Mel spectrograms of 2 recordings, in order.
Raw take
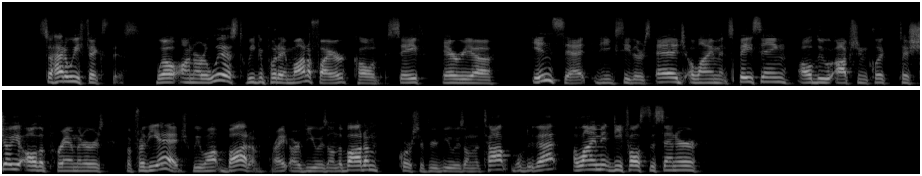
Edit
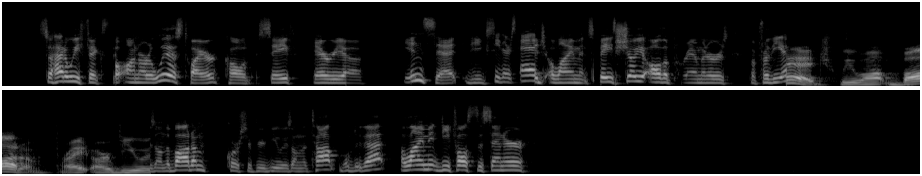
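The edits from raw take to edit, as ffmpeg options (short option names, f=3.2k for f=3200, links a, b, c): -filter_complex "[0:a]asplit=11[a][b][c][d][e][f][g][h][i][j][k];[a]atrim=end=1.142[l];[b]atrim=start=1.688:end=2.442[m];[c]atrim=start=3.178:end=4.732[n];[d]atrim=start=4.728:end=5.382,asetpts=PTS-STARTPTS,volume=-12dB[o];[e]atrim=start=5.378:end=6.224[p];[f]atrim=start=6.22:end=6.73,asetpts=PTS-STARTPTS,asetrate=56007,aresample=44100,atrim=end_sample=17709,asetpts=PTS-STARTPTS[q];[g]atrim=start=6.726:end=7.532[r];[h]atrim=start=9.068:end=9.74,asetpts=PTS-STARTPTS,afade=t=out:st=0.668:d=0.004:c=hsin[s];[i]atrim=start=9.74:end=10.784,asetpts=PTS-STARTPTS,afade=t=in:d=0.26:c=qsin[t];[j]atrim=start=10.78:end=12.39,asetpts=PTS-STARTPTS,asetrate=25137,aresample=44100,atrim=end_sample=124563,asetpts=PTS-STARTPTS[u];[k]atrim=start=12.386[v];[l][m]acrossfade=d=0.004:c1=hsin:c2=hsin[w];[w][n]acrossfade=d=0.004:c1=hsin:c2=hsin[x];[x][o]acrossfade=d=0.004:c1=hsin:c2=hsin[y];[y][p]acrossfade=d=0.004:c1=hsin:c2=hsin[z];[z][q]acrossfade=d=0.004:c1=hsin:c2=hsin[aa];[aa][r]acrossfade=d=0.004:c1=hsin:c2=hsin[ab];[s][t]concat=n=2:v=0:a=1[ac];[ab][ac]acrossfade=d=0.004:c1=hsin:c2=hsin[ad];[ad][u]acrossfade=d=0.004:c1=hsin:c2=hsin[ae];[ae][v]acrossfade=d=0.004:c1=hsin:c2=hsin"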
